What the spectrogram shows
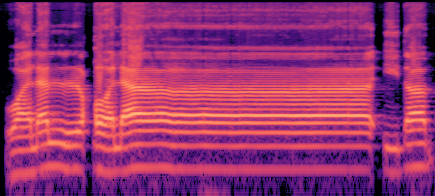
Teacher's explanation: مد متصل ہے، قرآن پاک میں یہ بڑی مد بھی کہلاتی ہے، اس کو آپ نے 5 الف کے برابر کھینچ کر پڑھنا ہے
